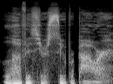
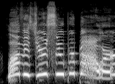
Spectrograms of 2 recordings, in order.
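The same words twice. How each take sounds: First: Said in the usual way. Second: Very high, loud cartoon squeak; squeaky cartoon character impression; cartoon alien voice. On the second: Podcaster mocking an alien's annoying voice, very high cartoon squeak. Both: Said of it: "sounds like a fucking Cartoon Network character".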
